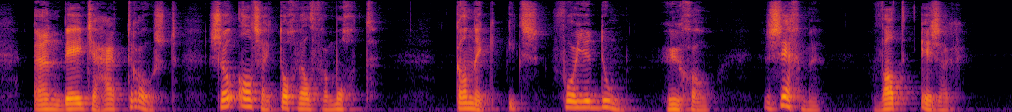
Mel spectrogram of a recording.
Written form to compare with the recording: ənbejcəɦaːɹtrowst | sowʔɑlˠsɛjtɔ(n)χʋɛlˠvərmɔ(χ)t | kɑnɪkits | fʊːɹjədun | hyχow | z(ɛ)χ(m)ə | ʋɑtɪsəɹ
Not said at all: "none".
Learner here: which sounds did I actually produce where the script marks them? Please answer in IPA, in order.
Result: none, χ, ɛ, m

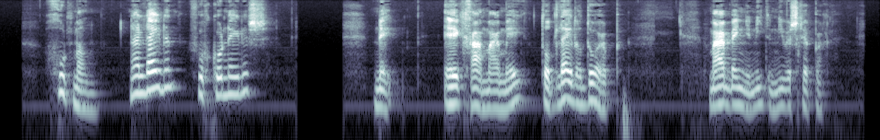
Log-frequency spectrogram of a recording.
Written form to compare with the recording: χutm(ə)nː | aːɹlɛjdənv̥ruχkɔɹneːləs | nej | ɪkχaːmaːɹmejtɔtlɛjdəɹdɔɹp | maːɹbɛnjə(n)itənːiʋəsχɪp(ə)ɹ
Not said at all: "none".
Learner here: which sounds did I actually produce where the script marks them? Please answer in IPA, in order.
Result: ɑ, n, ə

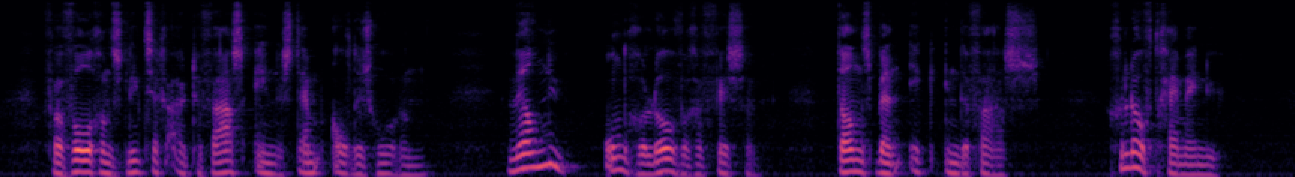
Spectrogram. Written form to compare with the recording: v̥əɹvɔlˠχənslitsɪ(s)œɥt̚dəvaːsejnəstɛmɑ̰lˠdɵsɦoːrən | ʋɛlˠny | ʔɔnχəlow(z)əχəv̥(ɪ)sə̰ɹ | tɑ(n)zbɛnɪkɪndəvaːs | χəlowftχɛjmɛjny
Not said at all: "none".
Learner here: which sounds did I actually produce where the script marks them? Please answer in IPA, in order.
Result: χ, v, ɪ, n

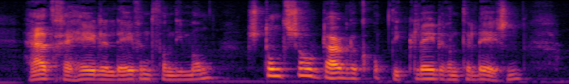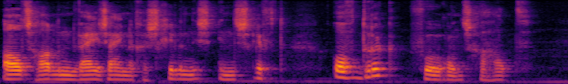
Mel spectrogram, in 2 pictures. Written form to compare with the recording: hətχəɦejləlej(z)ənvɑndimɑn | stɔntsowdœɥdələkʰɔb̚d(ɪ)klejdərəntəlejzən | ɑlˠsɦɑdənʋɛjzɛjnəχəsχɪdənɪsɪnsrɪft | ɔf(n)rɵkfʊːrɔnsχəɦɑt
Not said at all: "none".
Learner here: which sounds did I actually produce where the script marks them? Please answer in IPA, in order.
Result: v, i, d

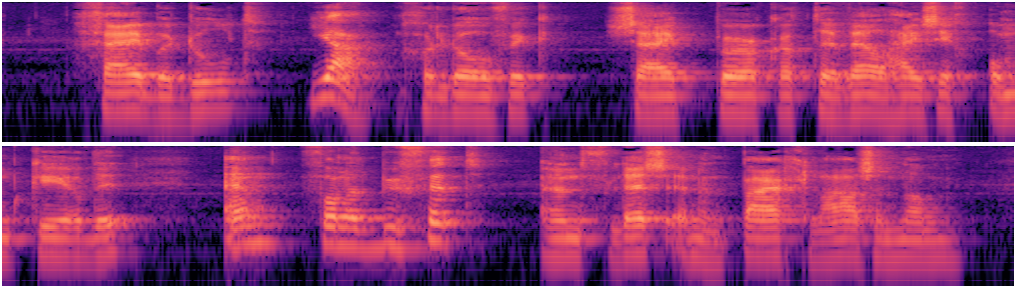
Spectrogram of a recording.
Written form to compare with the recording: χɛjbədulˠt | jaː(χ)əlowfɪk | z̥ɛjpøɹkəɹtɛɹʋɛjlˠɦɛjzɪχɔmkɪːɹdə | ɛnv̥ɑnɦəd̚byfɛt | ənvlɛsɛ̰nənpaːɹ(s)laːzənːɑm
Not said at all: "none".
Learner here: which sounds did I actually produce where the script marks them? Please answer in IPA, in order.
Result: χ, χ

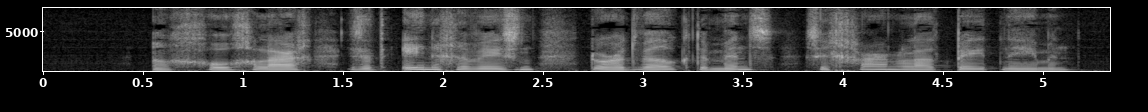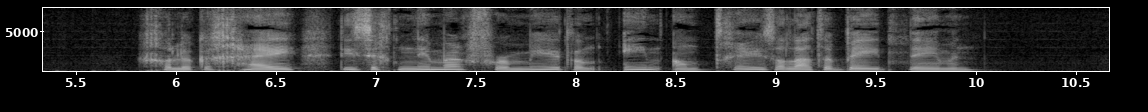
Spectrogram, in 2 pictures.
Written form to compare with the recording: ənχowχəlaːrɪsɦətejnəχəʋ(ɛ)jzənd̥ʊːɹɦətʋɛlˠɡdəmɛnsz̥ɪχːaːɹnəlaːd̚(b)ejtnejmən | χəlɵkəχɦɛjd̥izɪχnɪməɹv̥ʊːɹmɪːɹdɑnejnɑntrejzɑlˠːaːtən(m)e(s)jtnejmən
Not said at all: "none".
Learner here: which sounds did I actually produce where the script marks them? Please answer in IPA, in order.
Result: e, b, b, none

